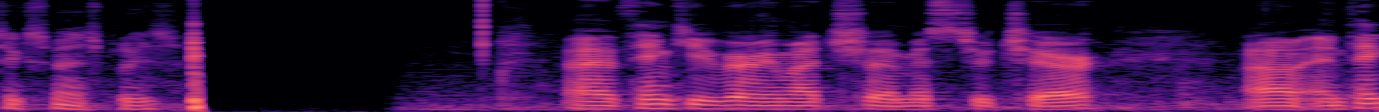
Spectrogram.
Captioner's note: speaking French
